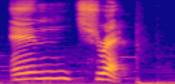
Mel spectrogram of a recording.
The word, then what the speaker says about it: interesting: you don't say interesting because there's a syllable that isn't pronounced you don't say interesting you just say you just take a syllable terr okay or you just think of e you say in tre the same when i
